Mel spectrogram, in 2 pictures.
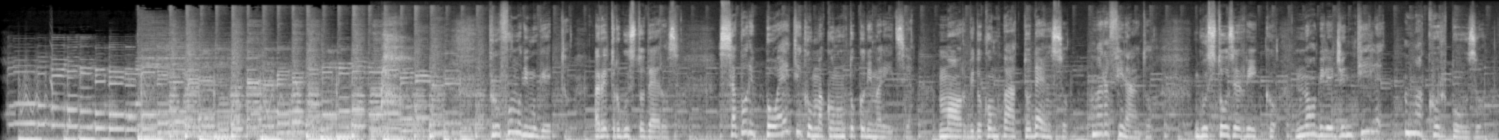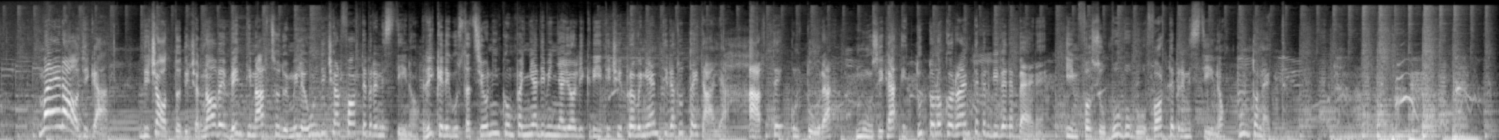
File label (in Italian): spot; enotica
